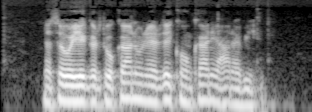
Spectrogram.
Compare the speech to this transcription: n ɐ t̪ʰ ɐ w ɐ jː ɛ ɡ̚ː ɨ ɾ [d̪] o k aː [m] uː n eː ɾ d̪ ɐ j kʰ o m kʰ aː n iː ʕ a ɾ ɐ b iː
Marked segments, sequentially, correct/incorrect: incorrect, incorrect

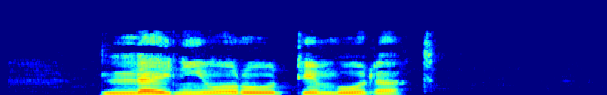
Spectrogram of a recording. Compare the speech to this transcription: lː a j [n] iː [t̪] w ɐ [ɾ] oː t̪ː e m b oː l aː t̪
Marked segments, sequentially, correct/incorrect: correct, incorrect, correct

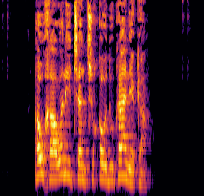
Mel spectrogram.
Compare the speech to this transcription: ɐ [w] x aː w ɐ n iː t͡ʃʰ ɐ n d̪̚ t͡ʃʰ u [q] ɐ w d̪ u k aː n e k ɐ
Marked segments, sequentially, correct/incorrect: correct, correct

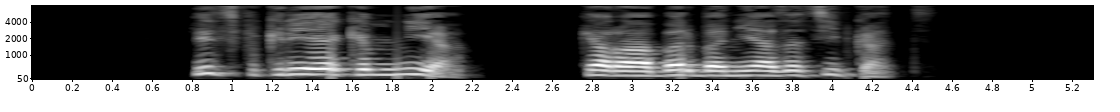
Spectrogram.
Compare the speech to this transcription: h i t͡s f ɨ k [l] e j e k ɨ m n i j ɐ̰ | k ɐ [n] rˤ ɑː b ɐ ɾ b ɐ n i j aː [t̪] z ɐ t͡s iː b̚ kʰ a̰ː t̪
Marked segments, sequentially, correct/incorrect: incorrect, incorrect, incorrect

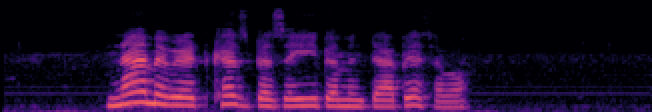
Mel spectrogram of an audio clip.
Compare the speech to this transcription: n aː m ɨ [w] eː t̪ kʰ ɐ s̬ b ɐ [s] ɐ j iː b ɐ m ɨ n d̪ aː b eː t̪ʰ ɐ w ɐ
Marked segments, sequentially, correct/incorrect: correct, incorrect

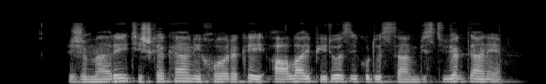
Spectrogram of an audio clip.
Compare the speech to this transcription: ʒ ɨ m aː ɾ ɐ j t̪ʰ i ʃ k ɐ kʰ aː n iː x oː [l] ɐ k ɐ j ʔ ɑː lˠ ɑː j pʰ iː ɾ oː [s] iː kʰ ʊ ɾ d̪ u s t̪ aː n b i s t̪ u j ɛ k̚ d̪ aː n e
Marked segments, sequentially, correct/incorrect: incorrect, incorrect

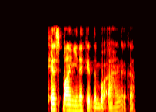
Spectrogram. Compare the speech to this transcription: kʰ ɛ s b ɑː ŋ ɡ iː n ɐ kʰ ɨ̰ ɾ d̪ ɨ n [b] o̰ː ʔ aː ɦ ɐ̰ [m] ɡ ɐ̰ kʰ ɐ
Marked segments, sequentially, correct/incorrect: correct, incorrect

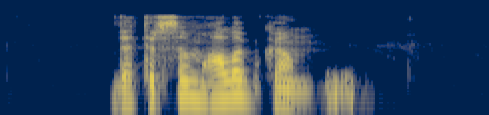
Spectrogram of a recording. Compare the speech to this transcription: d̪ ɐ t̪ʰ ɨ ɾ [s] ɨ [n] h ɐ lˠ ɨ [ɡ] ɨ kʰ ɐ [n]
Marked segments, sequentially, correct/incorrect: correct, incorrect, incorrect, incorrect

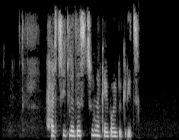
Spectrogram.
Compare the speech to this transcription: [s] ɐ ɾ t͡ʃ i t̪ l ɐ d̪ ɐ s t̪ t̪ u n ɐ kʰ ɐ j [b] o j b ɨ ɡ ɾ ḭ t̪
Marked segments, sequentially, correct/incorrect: incorrect, correct

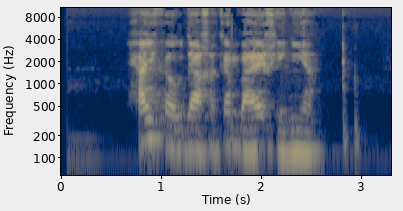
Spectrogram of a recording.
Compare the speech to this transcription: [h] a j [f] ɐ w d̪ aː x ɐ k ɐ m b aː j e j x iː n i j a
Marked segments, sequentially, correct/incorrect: incorrect, correct

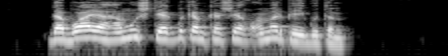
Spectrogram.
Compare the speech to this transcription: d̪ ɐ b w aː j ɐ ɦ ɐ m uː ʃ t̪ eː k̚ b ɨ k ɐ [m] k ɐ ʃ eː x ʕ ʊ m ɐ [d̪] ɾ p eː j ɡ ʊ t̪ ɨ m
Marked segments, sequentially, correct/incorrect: correct, incorrect

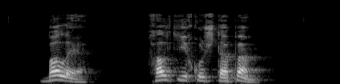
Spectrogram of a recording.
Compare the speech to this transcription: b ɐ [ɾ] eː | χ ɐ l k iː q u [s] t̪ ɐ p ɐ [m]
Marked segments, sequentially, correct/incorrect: incorrect, incorrect, correct

